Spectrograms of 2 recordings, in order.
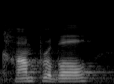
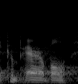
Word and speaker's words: Comparable: Some people like to pronounce that as comparable. I guess there's a battle within the Java community. Actually, I think it's almost evenly split between people who will say comparable and people who say comparable.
